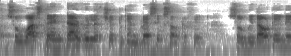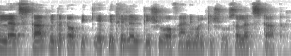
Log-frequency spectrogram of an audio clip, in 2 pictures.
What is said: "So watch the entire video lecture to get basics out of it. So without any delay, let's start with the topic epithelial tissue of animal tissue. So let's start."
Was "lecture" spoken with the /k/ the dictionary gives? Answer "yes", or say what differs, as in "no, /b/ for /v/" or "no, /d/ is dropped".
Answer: no, /k/ is dropped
